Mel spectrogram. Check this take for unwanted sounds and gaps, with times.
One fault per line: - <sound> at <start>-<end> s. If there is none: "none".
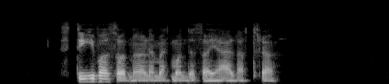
none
